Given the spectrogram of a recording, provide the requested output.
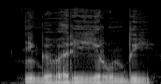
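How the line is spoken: Whispered objection. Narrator (Russian): шепотом возразил ей Марти

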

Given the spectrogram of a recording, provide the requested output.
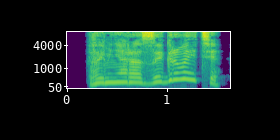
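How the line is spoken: Exclaimed. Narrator (Russian): воскликнула Микаэла

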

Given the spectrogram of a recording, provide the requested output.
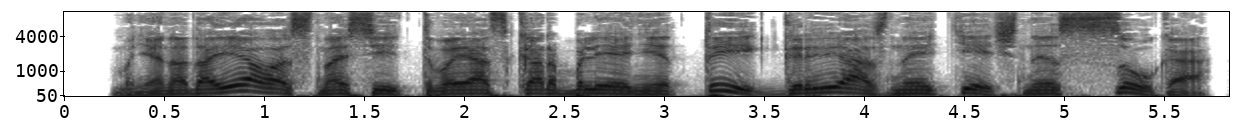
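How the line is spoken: Shouted. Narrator (Russian): закричал он

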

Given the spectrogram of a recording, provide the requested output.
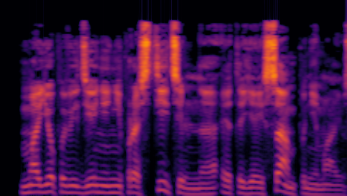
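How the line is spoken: Plain. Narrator (Russian): сказал Шуров

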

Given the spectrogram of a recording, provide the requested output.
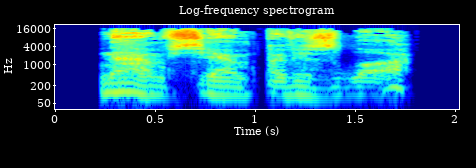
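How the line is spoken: Muttered. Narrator (Russian): пробормотал Калор

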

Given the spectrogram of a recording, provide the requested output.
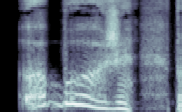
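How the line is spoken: Moaned. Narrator (Russian): простонал я

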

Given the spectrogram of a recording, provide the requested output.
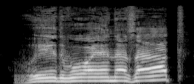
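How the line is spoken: Roared. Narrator (Russian): взревел сэр Локомар

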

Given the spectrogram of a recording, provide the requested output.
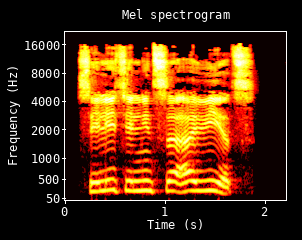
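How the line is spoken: Snorted. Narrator (Russian): фыркнул Квота

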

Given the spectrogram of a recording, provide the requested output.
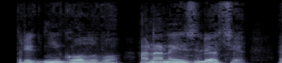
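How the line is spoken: Sharp. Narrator (Russian): резко сказал я ему

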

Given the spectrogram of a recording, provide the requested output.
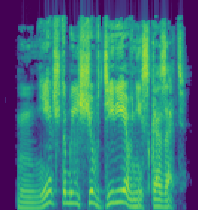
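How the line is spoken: Grumbling. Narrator (Russian): ворчал Ничевок

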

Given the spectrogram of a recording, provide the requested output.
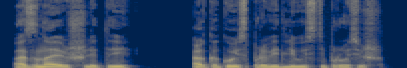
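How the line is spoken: Guttural question, leader. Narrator (Russian): гортанным голосом спросил предводитель отряда

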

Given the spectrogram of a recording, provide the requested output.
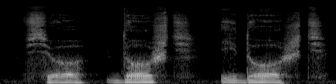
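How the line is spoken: Drowsy muttering. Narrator (Russian): пробормотал он еще в полузабытии

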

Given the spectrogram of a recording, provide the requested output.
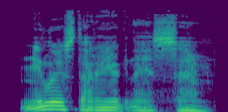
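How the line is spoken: Muttering. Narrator (Russian): пробормотал он

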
